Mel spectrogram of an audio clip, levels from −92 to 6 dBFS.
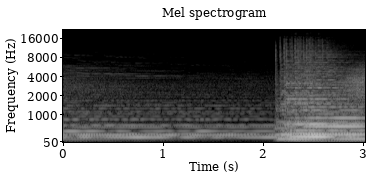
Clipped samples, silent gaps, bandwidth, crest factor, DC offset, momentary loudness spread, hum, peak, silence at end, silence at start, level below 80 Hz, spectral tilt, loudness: under 0.1%; none; 14.5 kHz; 16 dB; under 0.1%; 20 LU; none; -12 dBFS; 0 s; 0 s; -66 dBFS; -6.5 dB/octave; -28 LUFS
